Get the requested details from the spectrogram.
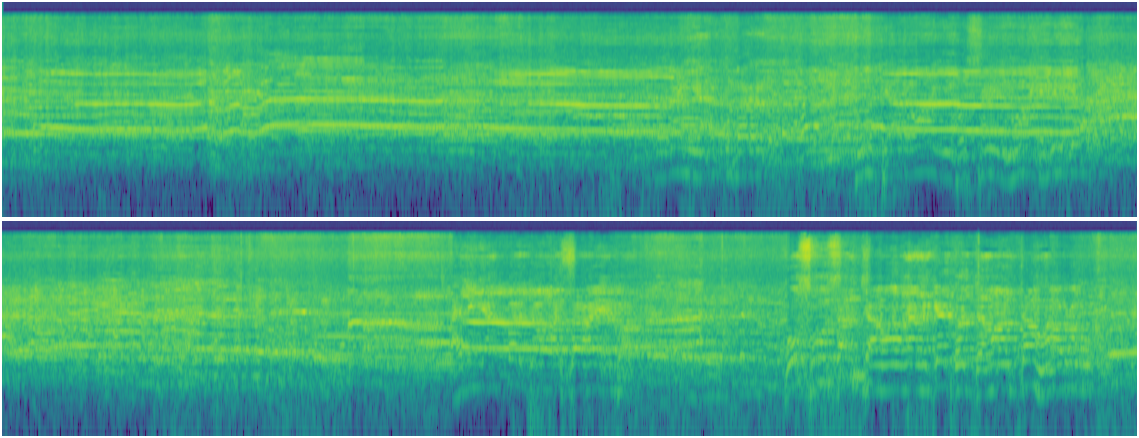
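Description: A crowd of men chants along in unison.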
